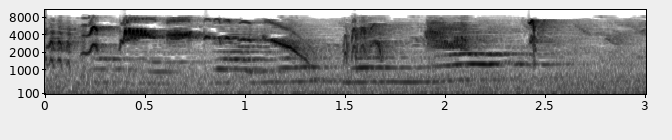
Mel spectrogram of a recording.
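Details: Oriental magpie-robin starting its singing season, belting out loud, tearing song: strong whistles that slide down steeply, buzzy rasping notes and a sharp high note near the end, all in three seconds.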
